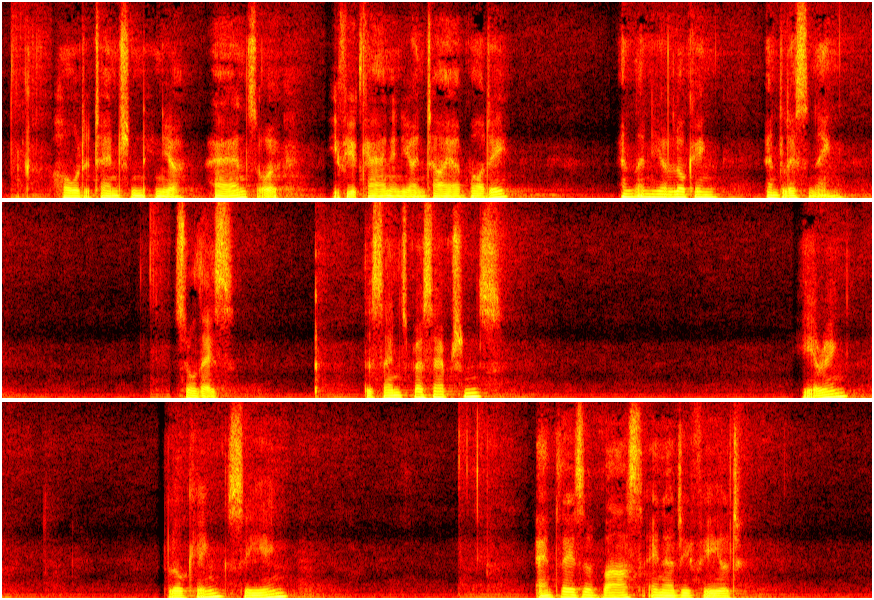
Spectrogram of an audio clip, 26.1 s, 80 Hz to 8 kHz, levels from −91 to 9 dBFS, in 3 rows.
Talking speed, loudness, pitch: 75 wpm, -13 LUFS, 100 Hz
